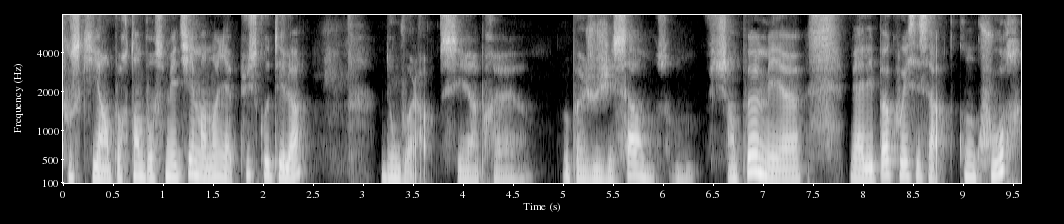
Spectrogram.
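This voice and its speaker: A woman's medium-pitched voice with a dark, mellow tone, ordinary pitch variation, big swings in loudness and long, frequent pauses, on a very clean recording with a silent background. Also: moderate pace. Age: 30s. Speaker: nurse turned entrepreneur. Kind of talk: podcast interview. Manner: casual, many hesitations.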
